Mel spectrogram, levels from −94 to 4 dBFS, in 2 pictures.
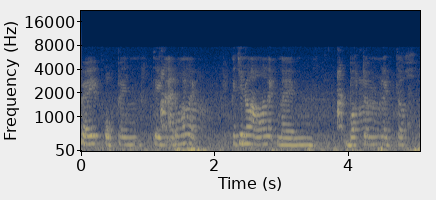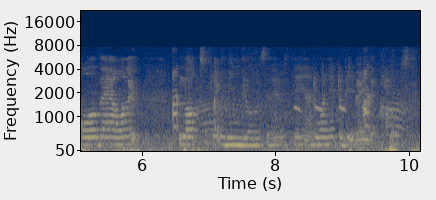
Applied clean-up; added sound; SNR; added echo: none; Bird + Animal; 13 dB; none.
